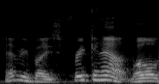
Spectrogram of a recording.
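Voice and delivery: ordinary talk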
